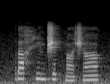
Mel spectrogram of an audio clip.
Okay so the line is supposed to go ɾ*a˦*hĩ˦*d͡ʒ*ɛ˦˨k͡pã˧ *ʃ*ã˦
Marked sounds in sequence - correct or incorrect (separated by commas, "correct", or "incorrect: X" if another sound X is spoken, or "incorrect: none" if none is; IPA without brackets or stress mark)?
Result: correct, correct, correct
